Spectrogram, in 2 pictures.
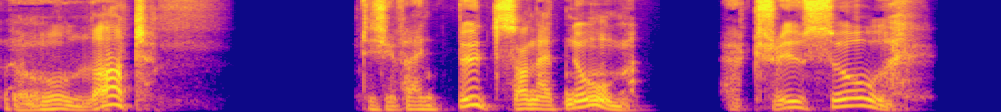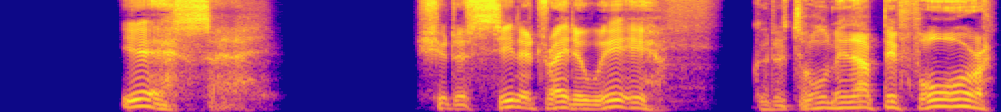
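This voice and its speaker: Menacing dwarf soldier, gravelly, slow, blunt, rustic phrasing, fantasy game villain. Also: male voice, medium pitch, sing-song, heavily acted. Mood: gruff, businesslike. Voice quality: gruff, raspy. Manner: blunt, threatening, folksy rustic turns of speech. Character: menacing, gruff Duergar slave hunter, rough soldier. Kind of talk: video game character dialogue.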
